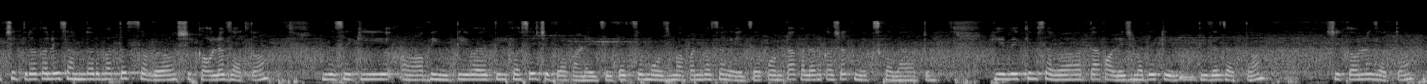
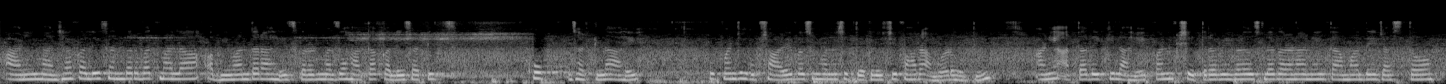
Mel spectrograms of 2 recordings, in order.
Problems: constant background noise, continuous background conversations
